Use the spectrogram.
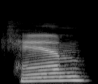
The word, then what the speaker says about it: camera: We have camera, camera, okay? We only has two vowels, camera, only two vowels, okay, guys? We never say camera, no, camera, no, camera, camera, okay?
